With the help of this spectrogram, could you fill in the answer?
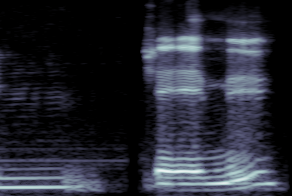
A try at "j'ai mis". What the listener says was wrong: Keep going, but it was a good attempt. It was vowel joining that I liked. Try a different vowel.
